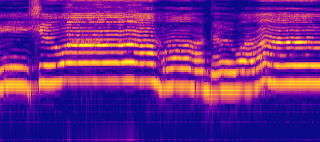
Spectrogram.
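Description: A child singing a Marathi devotional prayer solo, holding long drawn-out notes that step down in pitch and then climb back up.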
